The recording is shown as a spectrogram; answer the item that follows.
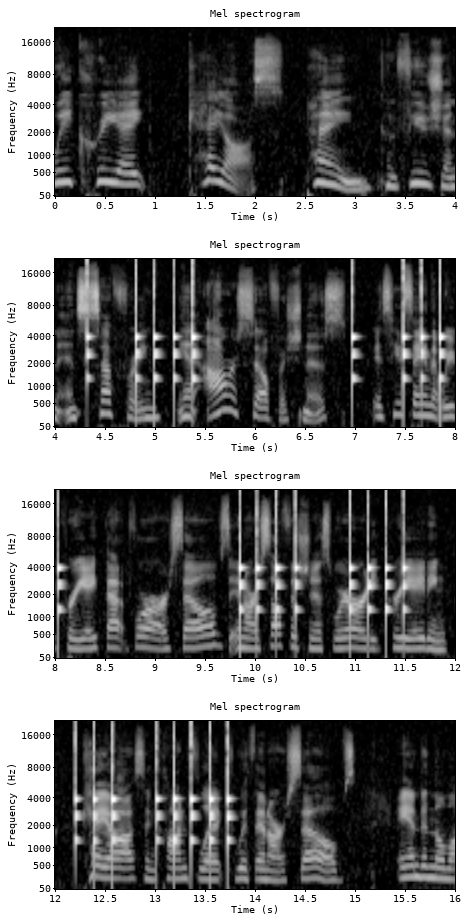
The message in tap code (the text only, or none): D D TP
